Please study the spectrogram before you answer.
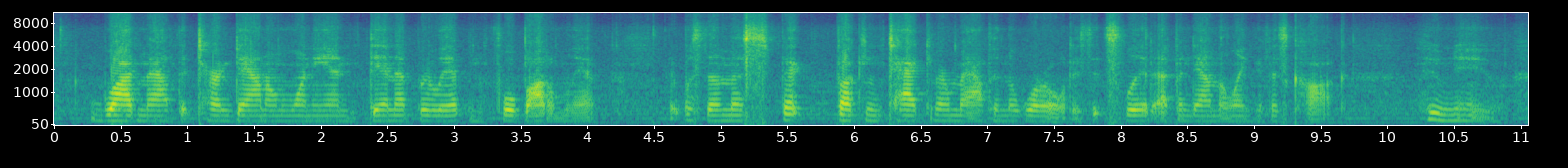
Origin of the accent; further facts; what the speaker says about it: Tennessee, United States; accent: southern; Disclaimer. I'm from Tennessee. I have a southern accent.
